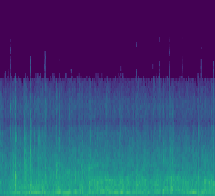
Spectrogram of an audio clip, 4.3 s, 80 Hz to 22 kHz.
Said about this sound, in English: If you know God and blessed you, if you know he woke you up in your right mind, give me just 1 second of a clap praise for God.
